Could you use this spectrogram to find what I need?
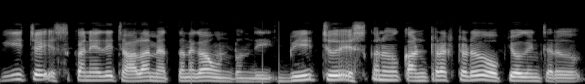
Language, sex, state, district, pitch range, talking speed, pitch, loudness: Telugu, male, Andhra Pradesh, Srikakulam, 160-200 Hz, 100 wpm, 180 Hz, -15 LUFS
